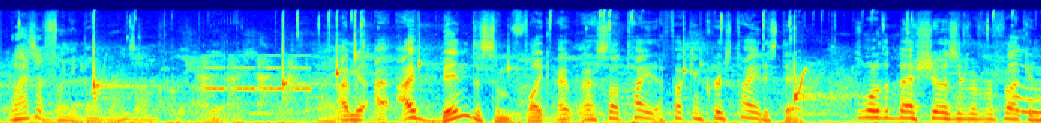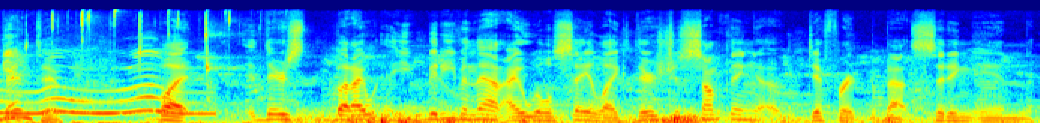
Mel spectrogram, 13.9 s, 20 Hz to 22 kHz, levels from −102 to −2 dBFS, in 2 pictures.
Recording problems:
rain or running water; loud; throughout; 5 dB below the speech
chatter from many people; noticeable; throughout; 20 dB below the speech
alarm; noticeable; at 1.5 s; peak 6 dB below the speech
dog barking; loud; from 6.5 to 8.5 s; peak 1 dB above the speech

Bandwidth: 15 kHz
